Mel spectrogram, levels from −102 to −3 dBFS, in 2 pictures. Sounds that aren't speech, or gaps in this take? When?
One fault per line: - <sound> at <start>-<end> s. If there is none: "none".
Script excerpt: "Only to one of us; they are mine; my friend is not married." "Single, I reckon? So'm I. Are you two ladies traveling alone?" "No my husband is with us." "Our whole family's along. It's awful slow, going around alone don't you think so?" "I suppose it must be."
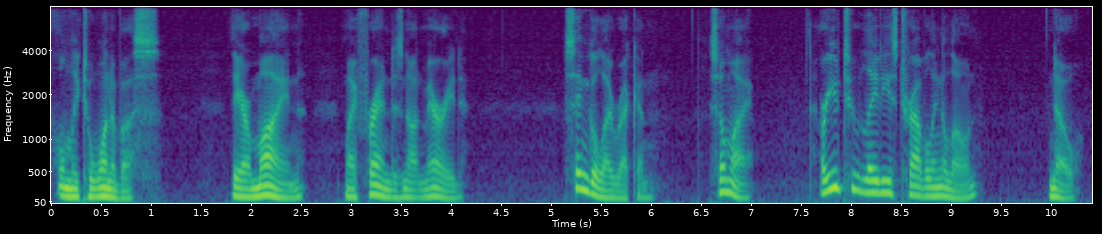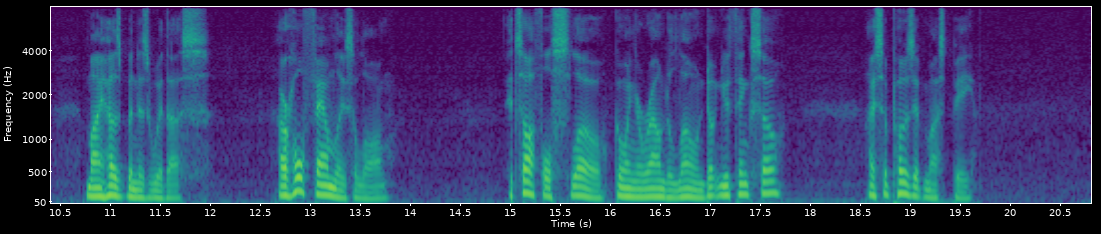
none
